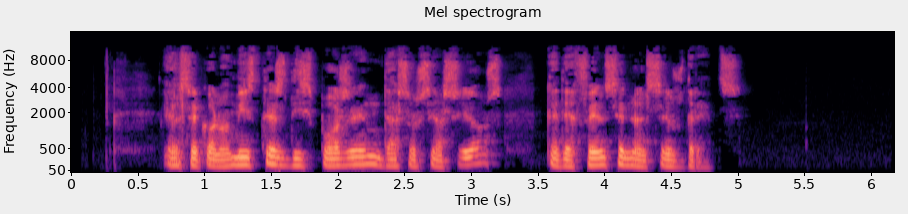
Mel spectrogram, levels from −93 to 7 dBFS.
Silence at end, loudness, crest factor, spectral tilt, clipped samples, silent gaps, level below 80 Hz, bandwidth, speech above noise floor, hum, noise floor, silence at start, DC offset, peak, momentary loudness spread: 1.15 s; -21 LUFS; 20 dB; -4.5 dB/octave; under 0.1%; none; -64 dBFS; 11.5 kHz; 56 dB; none; -77 dBFS; 0.7 s; under 0.1%; -2 dBFS; 12 LU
